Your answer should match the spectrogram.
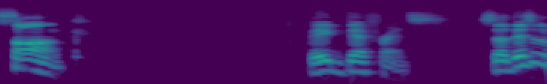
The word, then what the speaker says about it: cinq: But in French, which is where Don is from, it's sank. Apparently.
